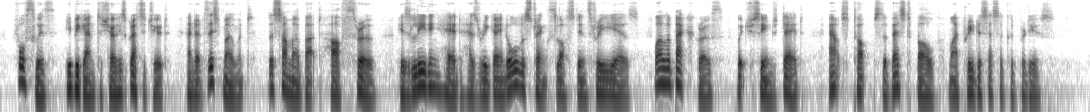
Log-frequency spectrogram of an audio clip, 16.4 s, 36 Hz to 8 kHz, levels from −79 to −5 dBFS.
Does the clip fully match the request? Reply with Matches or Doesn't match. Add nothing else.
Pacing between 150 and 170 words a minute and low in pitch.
Matches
